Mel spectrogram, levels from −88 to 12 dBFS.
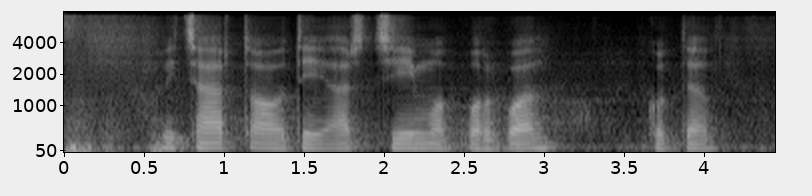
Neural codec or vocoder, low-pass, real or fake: codec, 16 kHz, 0.3 kbps, FocalCodec; 7.2 kHz; fake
